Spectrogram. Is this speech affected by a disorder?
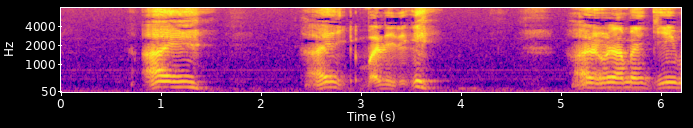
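Yes: cerebral palsy; speech affected by condition.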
